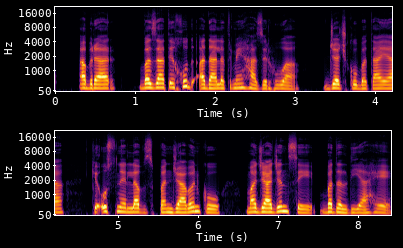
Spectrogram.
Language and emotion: Urdu, neutral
